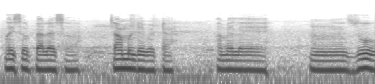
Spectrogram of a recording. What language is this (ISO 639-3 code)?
kan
